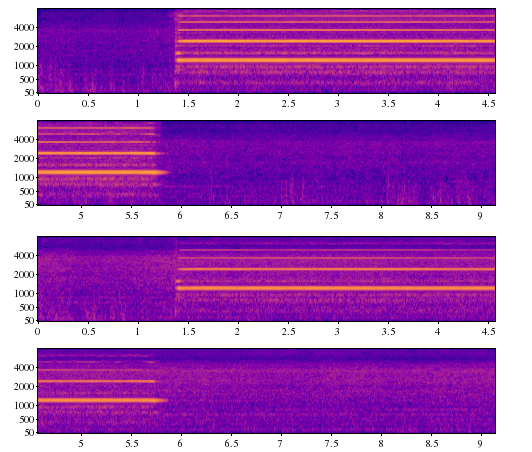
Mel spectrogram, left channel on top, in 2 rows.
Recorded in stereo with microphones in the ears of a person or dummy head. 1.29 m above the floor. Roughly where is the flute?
Left.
